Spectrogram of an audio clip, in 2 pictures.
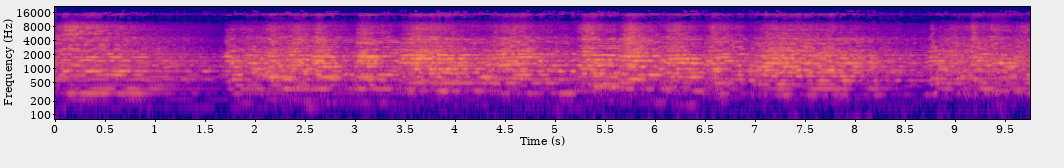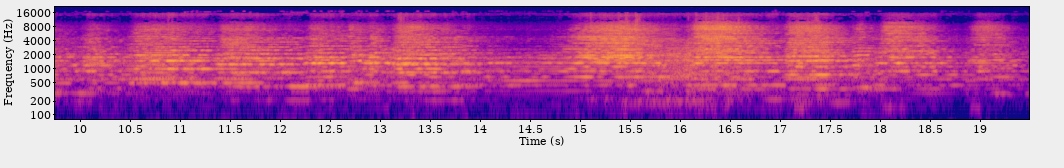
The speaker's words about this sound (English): but what you just heard is Rule Britannia, which is essentially the anthem to the British.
